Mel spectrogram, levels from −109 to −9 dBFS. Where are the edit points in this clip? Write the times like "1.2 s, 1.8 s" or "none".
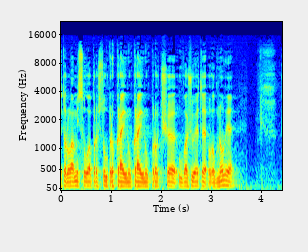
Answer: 0.9 s, 1.4 s, 3.0 s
